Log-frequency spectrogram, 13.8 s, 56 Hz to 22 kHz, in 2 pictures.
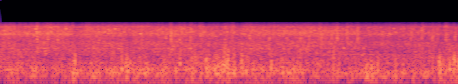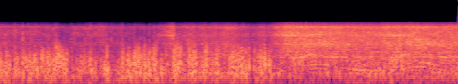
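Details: MerCruiser 7.4 L V8 marine engine starts and runs well but idles with an uneven mechanical clatter that persists with gear engaged; cause unknown: abnormal engine noise at idle.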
